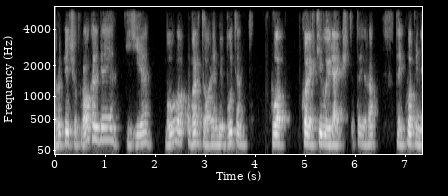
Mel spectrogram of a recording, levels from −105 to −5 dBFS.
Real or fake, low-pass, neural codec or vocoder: real; 5.4 kHz; none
